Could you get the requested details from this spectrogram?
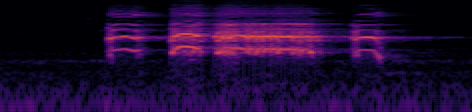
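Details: A cock wild junglefowl crows, the call trappers use to attract birds: a brief harsh first syllable, a pause, a long loud buzzy middle section, then one short final note trailing off. The setting is otherwise quiet.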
